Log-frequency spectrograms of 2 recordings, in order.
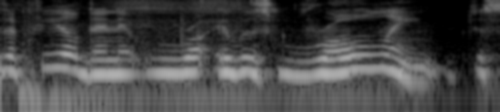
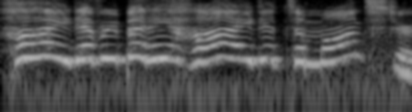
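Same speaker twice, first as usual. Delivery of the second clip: very high, shrill, loud acted yelling; 11 semitones higher, 4 dB louder than usual. Retelling yelling to the class during an earthquake, retelling a yell. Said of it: "And I'm yelling".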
